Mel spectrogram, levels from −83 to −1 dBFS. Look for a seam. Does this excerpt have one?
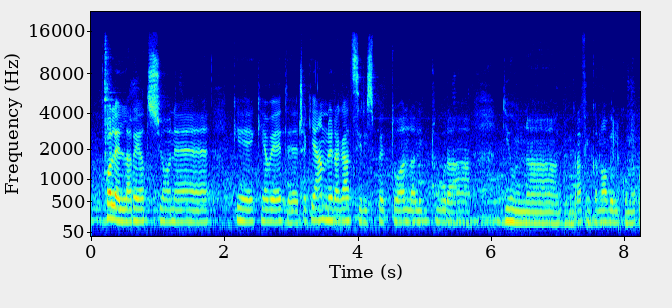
yes; 2 cuts; at 3.1 s, 7.1 s

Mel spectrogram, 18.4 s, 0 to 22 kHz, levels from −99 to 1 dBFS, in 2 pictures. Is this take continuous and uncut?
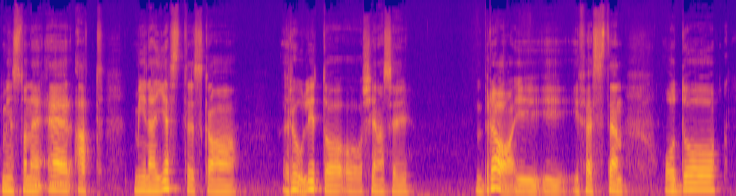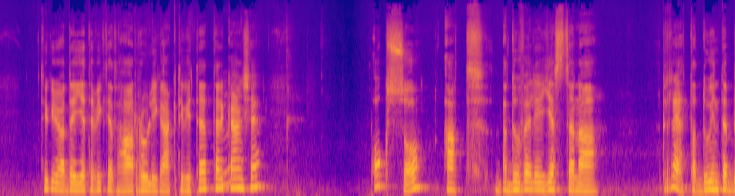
no; 1 cut; at 15.5 s

